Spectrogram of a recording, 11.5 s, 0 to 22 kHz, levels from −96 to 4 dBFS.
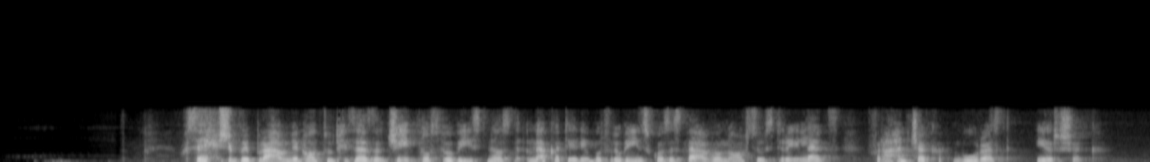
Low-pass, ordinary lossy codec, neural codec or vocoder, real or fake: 7.2 kHz; AAC, 48 kbps; codec, 16 kHz in and 24 kHz out, 0.6 kbps, FocalCodec, streaming, 4096 codes; fake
